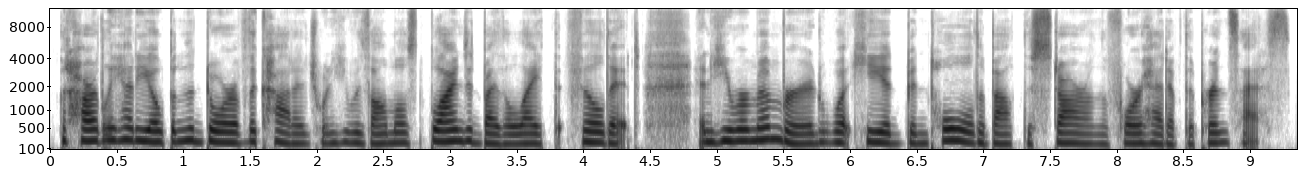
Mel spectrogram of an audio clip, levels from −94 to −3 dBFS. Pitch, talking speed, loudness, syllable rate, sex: 205 Hz, 245 wpm, -20 LUFS, 6.1 syllables/s, female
